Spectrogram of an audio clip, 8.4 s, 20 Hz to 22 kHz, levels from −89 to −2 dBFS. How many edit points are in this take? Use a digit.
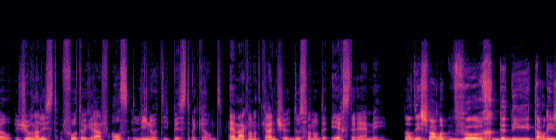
4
